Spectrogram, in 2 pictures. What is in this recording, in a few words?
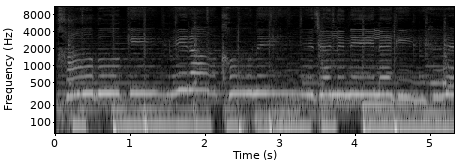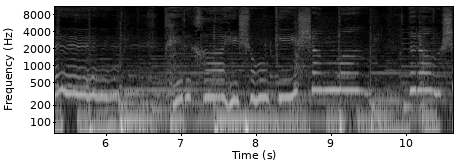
Song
